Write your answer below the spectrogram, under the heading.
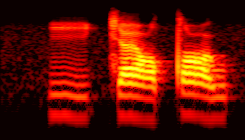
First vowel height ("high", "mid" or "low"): high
